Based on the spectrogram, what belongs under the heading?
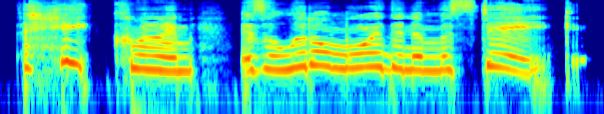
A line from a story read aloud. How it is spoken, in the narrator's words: she says, and she's full on sobbing now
